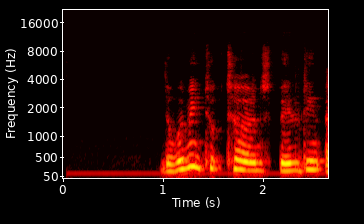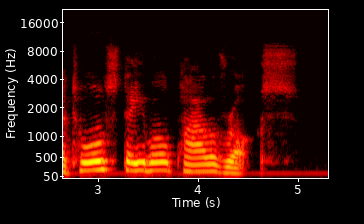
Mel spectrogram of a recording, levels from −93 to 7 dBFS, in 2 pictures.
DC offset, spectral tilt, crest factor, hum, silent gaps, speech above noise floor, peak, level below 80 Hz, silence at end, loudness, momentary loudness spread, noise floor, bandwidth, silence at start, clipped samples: under 0.1%; -8.5 dB/octave; 16 dB; none; none; 40 dB; -14 dBFS; -74 dBFS; 0.65 s; -29 LUFS; 8 LU; -68 dBFS; 8.2 kHz; 1 s; under 0.1%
